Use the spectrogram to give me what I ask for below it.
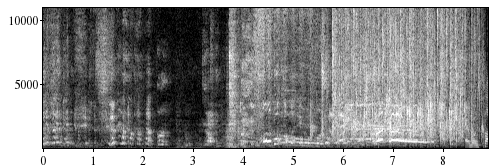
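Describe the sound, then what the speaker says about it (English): An audience breaks into clapping mixed with chuckles and laughter about halfway through, swelling into steady applause after a stretch of talk and muffled voices. "Everyone's clapping when Matt Tonks gets punched"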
